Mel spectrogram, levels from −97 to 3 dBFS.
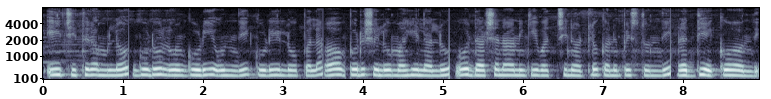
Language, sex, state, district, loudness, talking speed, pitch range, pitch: Telugu, female, Andhra Pradesh, Anantapur, -14 LUFS, 115 wpm, 210-230 Hz, 220 Hz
